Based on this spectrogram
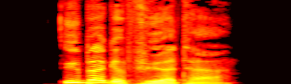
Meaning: inflection of übergeführt: 1. strong/mixed nominative masculine singular 2. strong genitive/dative feminine singular 3. strong genitive plural
- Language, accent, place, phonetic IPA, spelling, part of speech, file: German, Germany, Berlin, [ˈyːbɐɡəˌfyːɐ̯tɐ], übergeführter, adjective, De-übergeführter.ogg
